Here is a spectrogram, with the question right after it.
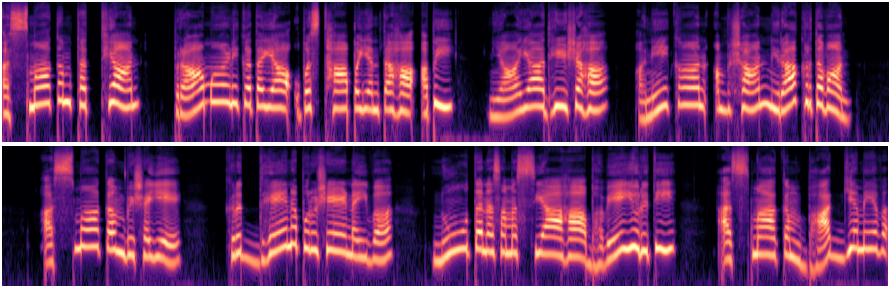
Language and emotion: Sanskrit, disgusted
